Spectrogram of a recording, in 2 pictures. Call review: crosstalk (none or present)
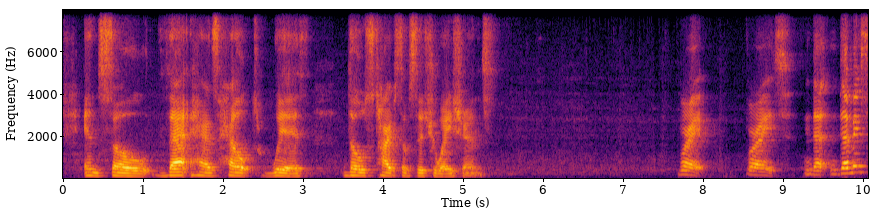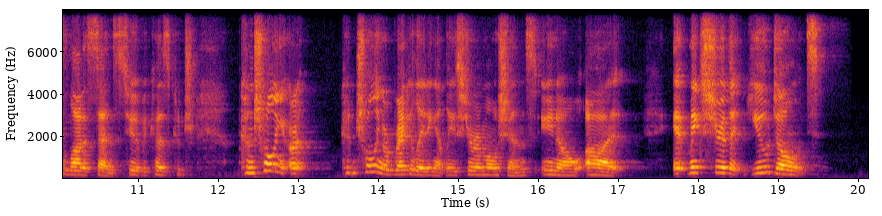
none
